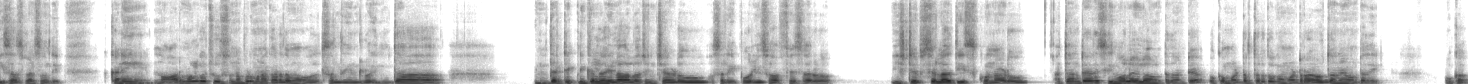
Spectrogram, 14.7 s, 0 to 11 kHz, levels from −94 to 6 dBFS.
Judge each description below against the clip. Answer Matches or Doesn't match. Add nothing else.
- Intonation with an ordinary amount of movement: Matches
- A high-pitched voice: Doesn't match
